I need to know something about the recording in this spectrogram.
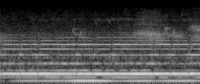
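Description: Meditation music: a flute holding one long, steady note over a low sustained drone.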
